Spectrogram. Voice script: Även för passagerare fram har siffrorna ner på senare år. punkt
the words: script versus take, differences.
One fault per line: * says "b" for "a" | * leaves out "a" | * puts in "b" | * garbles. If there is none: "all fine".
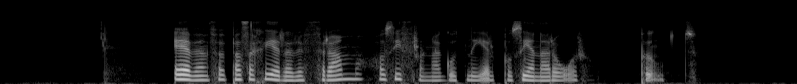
* puts in "gått"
